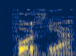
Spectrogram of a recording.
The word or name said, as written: furcia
